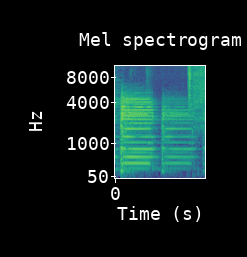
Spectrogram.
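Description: An electric ukulele played through a delay effect pedal, two loud strummed chords ringing out with sustained, layered repeats that trail into a brighter echoing tail, close and alone.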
